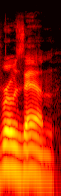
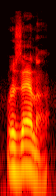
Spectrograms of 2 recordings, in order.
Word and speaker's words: Rozanna: if you don't know, the baby's name is Roseanne. Rosanna. Spelled with a Z. So like Rozanna.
